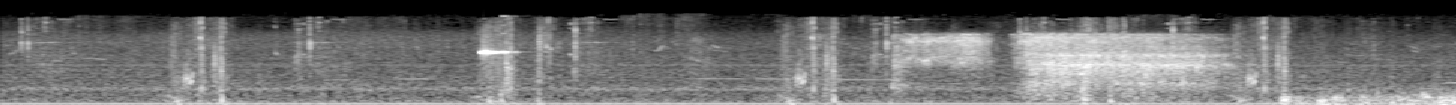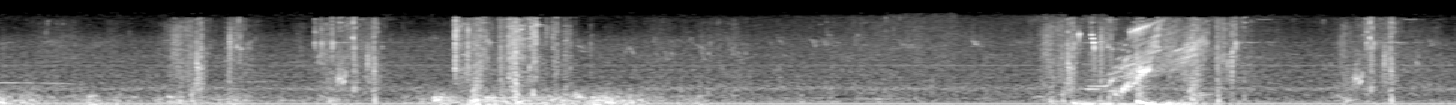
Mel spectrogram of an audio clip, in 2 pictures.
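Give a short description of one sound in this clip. Footsteps patter on grass and dirt.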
